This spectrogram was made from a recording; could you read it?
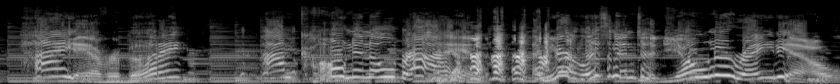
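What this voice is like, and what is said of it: Impression of a show host. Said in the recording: “Do an impression of somebody starting the show.”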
